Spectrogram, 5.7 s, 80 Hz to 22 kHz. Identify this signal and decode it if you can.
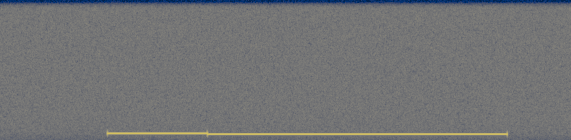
Two-tone page, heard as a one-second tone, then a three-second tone, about 1180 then 1060 Hz.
